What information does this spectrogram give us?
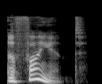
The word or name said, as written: affiant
